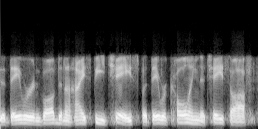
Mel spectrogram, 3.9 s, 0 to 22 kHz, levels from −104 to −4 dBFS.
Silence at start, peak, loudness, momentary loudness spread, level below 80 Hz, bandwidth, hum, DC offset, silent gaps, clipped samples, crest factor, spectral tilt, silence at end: 0 s; -4 dBFS; -13 LUFS; 4 LU; -78 dBFS; 3.9 kHz; none; under 0.1%; none; under 0.1%; 10 dB; -10.5 dB/octave; 0.1 s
